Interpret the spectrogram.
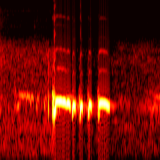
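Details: Zebra dove (perkutut) giving its manggung song, meant to stir birds into singing: one loud cooing phrase, a long whistled note followed by four quick stuttering notes, against a faint hiss.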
